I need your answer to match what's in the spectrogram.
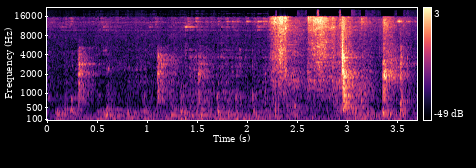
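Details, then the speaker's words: Yamaha Wolverine 350 4x4 ATV bought cheap, wheel rocked by hand: a few dull, irregular clunks from the slop; owner suspects both wheel bearings are worn out. "i think both wheels both wheel bearings are junk that was pretty bad"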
